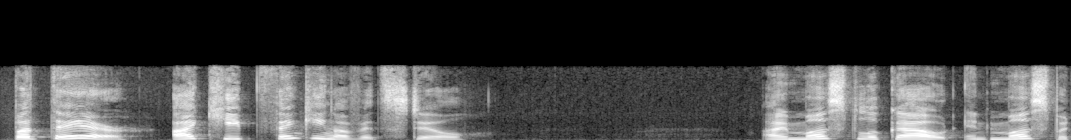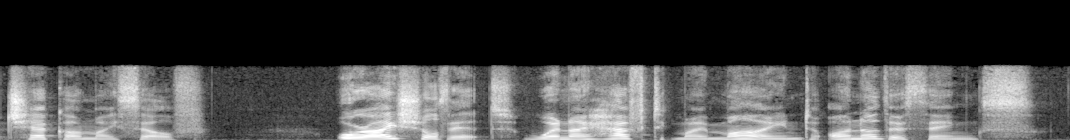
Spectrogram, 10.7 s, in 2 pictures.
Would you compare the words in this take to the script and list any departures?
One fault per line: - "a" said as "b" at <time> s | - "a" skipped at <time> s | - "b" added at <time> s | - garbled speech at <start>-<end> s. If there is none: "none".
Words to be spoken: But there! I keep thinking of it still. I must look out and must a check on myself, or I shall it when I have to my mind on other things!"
none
